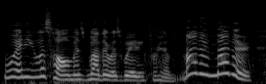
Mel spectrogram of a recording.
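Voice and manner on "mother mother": put-on very high, calling boy; excited cry. A narrator's reading. Boy calling to his mother, high excited cry. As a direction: call out like a child bursting with news. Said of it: "he cried".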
